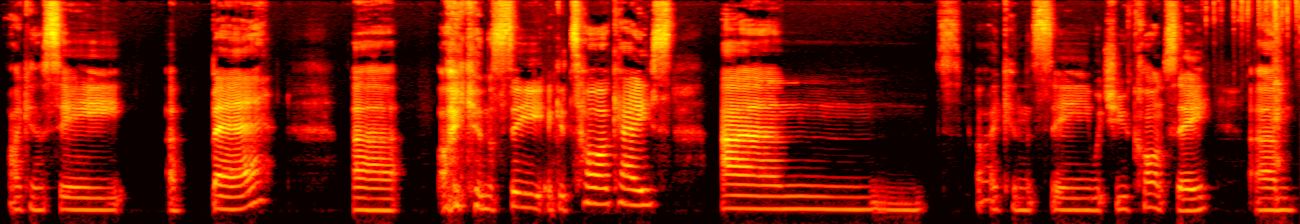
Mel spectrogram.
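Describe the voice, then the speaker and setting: Soft-spoken young woman with a cold. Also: deep voice. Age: young adult. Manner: gentle, meandering, many ums and restarts. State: has a cold, sniffly. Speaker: therapist. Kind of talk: casual self-help talk to camera. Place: home room at a desk.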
